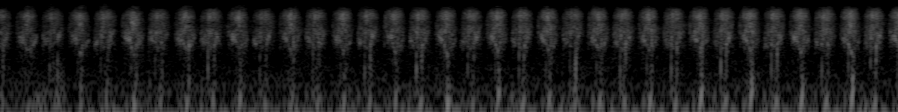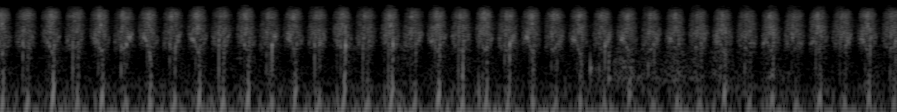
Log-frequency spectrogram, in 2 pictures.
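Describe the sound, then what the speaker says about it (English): Palms rubbed briskly together to build heat during a yoga session, a fast, even, rhythmic swishing that repeats steadily throughout, close and quiet with no talking. "just begin to rub the palms together to create tapas heat"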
